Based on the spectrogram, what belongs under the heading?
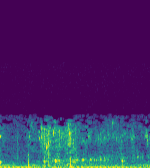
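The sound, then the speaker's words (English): Liquid, a beverage, pours steadily from one glass into the middle one of three empty glasses, a continuous splashing trickle with a few small clinks and gurgles, no voices. “I'm going to pour the liquid from this glass into the middle glass of the three empties on the right.”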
